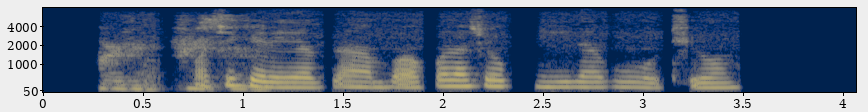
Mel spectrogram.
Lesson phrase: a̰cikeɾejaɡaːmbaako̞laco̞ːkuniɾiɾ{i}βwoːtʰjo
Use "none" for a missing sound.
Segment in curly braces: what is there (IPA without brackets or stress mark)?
a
